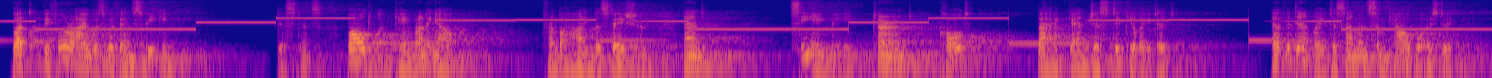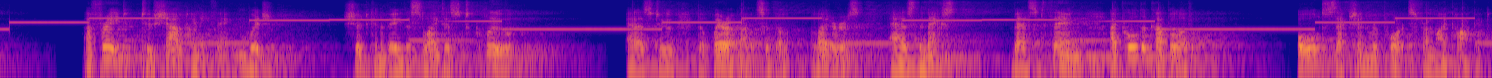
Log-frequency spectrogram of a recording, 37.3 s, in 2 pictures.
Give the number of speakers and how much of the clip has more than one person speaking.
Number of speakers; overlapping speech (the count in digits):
1, no overlap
